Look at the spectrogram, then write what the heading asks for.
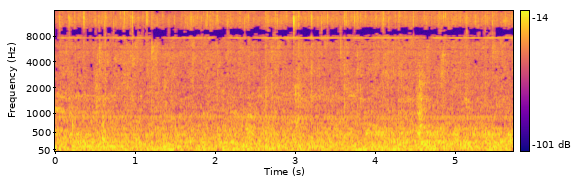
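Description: A dosa frying on a hot dosa pan: a faint, steady sizzle.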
